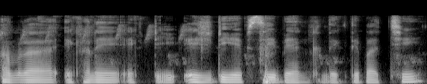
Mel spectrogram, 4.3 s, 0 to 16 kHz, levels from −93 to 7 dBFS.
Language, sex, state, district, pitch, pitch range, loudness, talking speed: Bengali, male, West Bengal, Cooch Behar, 95 Hz, 95-100 Hz, -18 LUFS, 100 wpm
